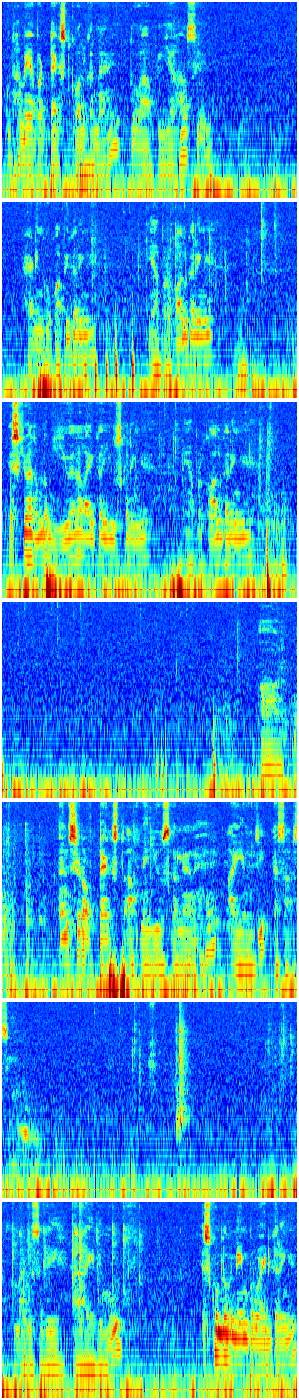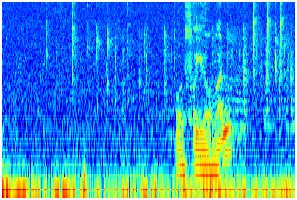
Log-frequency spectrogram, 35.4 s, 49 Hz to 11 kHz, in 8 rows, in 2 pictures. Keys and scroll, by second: 5.8 ctrl+c, 6.6 ctrl+v, 10.8 ctrl+c, 11.4 ctrl+v, 24.1 ctrl+c, 26.1 ctrl+v, 34.4 ctrl+Home, 34.5 ctrl+c, 34.8 ctrl+Return, 34.8 ctrl+v.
